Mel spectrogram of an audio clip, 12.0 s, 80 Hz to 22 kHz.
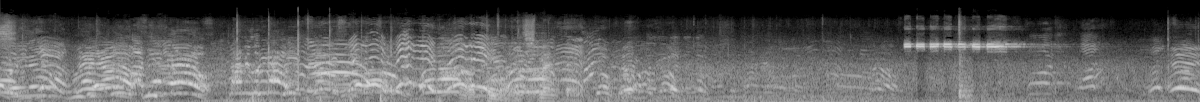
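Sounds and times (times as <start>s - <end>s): people shouting: 0.0s - 6.9s, 8.7s - 12.0s
referee whistle trilling: 9.0s - 10.7s.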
